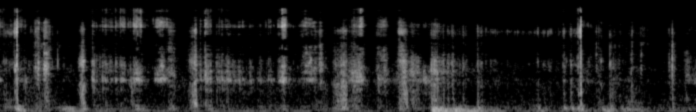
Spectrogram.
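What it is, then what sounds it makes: Dry soap bar being carved. A metal utility knife blade carves a solid, dry bar of mint-green soap held in the hand. It makes a series of short, crisp scraping and cutting strokes, bright and dry with almost no ring. A soft low rumble comes in partway through.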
